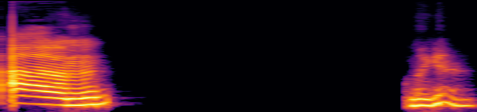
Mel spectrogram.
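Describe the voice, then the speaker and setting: A woman's voice: medium pitch, drawn-out words, highs cut off. Congested, nasal young woman streamer. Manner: chatty, rambling, laughs easily. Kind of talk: casual live-stream chat.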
